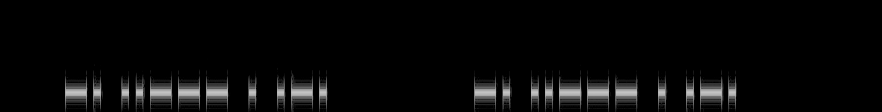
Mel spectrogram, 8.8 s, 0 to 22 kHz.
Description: Morse code, heard as a keyed tone, about 17 wpm, 700 Hz. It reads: N2ER N2ER
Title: USA Call Signs - 4 Characters - Repeated 3x - 17wpm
